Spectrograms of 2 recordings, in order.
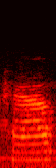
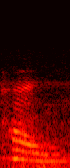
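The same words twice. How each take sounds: First: The vowel is a short 'a' sound. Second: The vowel is a long 'a' sound. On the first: The speaker calls it right. "pronounced have" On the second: The speaker calls it wrong. "not have"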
